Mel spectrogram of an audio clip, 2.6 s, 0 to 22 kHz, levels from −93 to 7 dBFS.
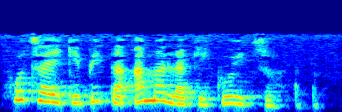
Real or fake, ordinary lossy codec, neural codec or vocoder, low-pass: real; Opus, 64 kbps; none; 7.2 kHz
